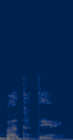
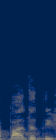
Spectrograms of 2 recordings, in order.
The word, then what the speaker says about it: बाधते: मुंह से बोला हुआ बाधती शब्द कष्ट दे रहा है, क्योंकि बाधती शब्द का अशुद्ध उच्चारण आपने किया है। ये शब्द बाधते होना चाहिए। भारम न बाधती राजन यथा बाधती बाधते।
